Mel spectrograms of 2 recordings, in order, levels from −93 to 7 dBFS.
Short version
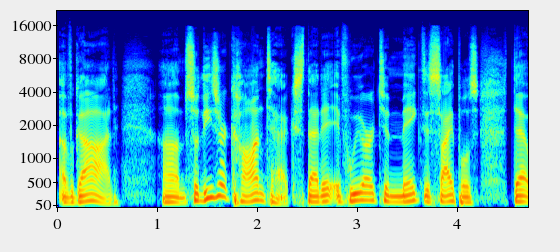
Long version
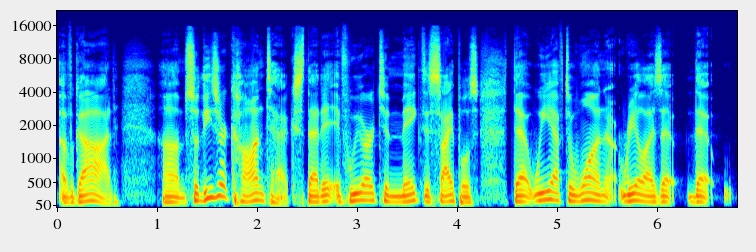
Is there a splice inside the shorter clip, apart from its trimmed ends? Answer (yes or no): no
